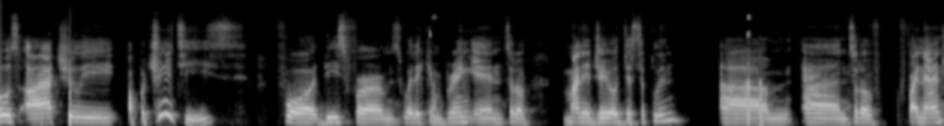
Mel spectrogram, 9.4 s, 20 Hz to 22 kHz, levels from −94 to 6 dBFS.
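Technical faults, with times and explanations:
0.40–0.70 s (before "opportunities for these firms"), 4.29–4.36 s (between "these firms where they" and "bring in sort of"), 7.45–7.63 s: DAB burbling. Weak reception lets bit errors through, so individual sub-bands get short blips of noise or jump in level for up to a frame, giving burbling over the speech instead of a clean dropout or gap.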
